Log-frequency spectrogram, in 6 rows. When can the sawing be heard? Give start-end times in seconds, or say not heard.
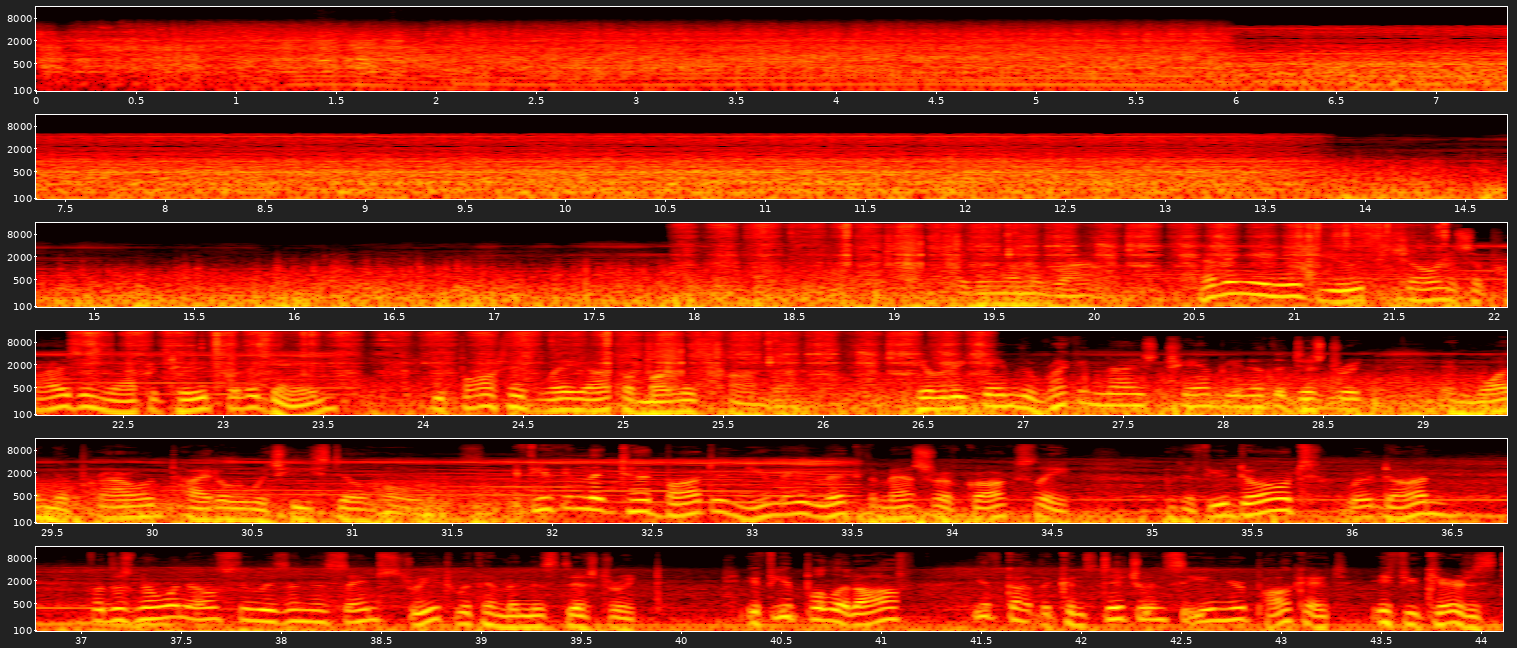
0.0-1.9, 17.9-26.9.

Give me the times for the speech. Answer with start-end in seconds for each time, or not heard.
19.2-44.0.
